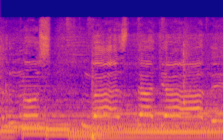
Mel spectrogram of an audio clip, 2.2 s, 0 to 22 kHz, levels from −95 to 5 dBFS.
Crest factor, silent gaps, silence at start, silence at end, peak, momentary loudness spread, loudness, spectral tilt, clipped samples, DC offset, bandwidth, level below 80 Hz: 16 dB; none; 0 s; 0 s; -4 dBFS; 2 LU; -21 LUFS; -4.5 dB/octave; under 0.1%; under 0.1%; 14 kHz; -36 dBFS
